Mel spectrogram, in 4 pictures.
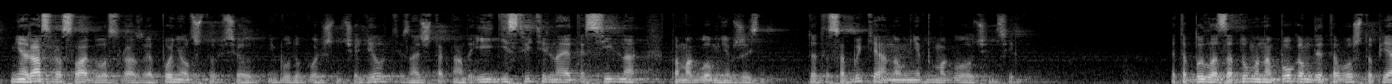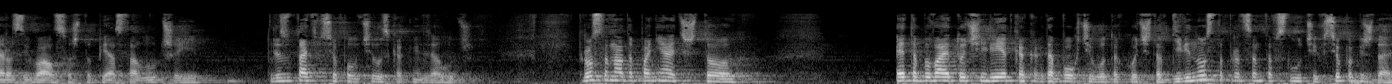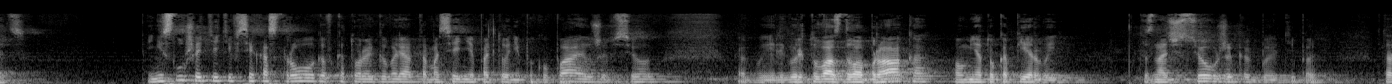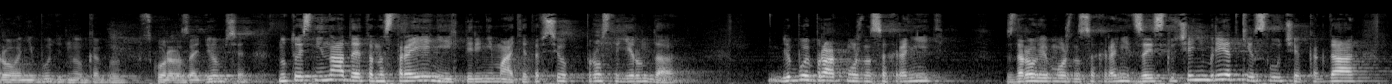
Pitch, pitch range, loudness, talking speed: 120 Hz, 105-145 Hz, -20 LUFS, 150 wpm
